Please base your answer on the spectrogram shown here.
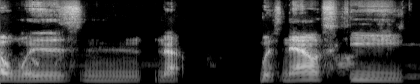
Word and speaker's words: Wisniewski: Center 7 Wiz Neos a Wisniewski he pronounced a weird way I think though yeah was no with now ski yes it's he doesn't pronounce it like it's spelled to a one-year contract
